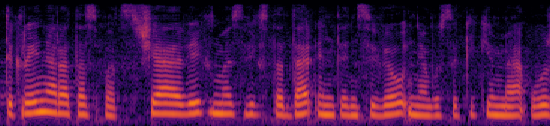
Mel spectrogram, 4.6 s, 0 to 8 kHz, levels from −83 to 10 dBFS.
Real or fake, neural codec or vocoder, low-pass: fake; codec, 16 kHz, 4.8 kbps, FACodec; 7.2 kHz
